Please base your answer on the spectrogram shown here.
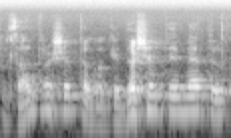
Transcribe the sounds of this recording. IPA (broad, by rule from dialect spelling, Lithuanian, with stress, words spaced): pʊˈsɐntroː ˈʃʲɪmtoː koːˈkʲɪ ˈdʊ ˈʃʲɪmtɐɪ ˈmʲæːtruː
